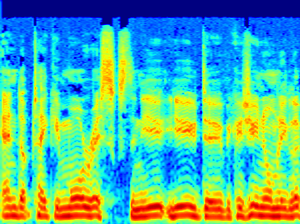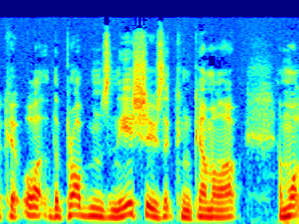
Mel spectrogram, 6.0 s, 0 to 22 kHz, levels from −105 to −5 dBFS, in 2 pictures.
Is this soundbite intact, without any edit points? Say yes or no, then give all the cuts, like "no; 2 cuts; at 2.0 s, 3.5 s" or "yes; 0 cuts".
yes; 0 cuts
